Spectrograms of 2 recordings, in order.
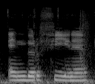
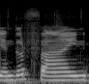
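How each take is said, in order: First: The name is pronounced the Italian way. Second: The name is pronounced the English way. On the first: The band wants to seem more Italian. "quando vogliamo essere un po' più italiani" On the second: The band wants to seem more international. "quando vogliamo essere un po' più international"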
